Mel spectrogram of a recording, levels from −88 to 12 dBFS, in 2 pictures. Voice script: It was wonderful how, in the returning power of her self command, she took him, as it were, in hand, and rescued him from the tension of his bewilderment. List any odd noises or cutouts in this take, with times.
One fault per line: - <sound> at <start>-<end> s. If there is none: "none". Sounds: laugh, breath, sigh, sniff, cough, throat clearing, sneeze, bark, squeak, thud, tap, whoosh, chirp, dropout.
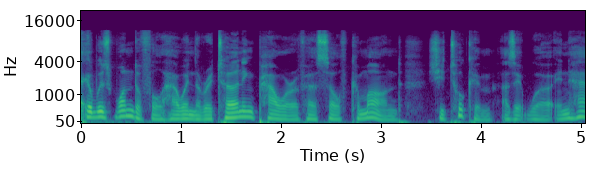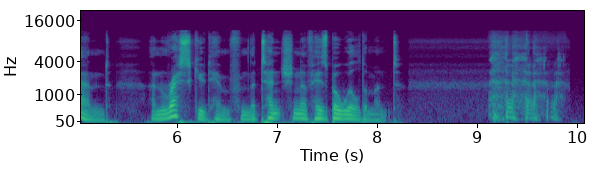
- laugh at 9.1-9.9 s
